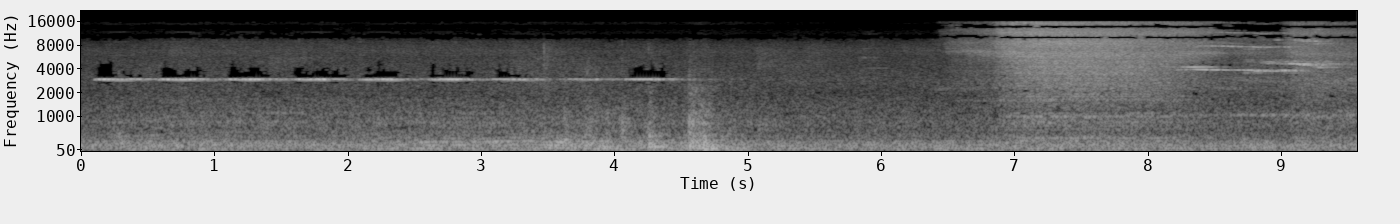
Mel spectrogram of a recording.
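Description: Suburban electric train at a station platform: a steady high-pitched wheel squeal that holds for about four and a half seconds, then a rushing hiss of the train that swells from about seven seconds in, with a few short squeals near the end.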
